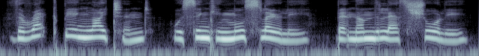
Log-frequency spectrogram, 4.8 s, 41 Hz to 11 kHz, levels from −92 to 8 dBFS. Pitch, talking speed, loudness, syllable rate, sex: 235 Hz, 165 wpm, -16 LUFS, 4.7 syllables/s, female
